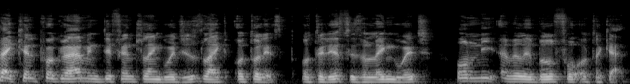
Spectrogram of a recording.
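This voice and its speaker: A man in his fifties from Quebec, a native French speaker with a Quebec French accent, presenting his skills with careful, hesitant speech and many pauses. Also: medium pitch, pushed and bright. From Quebec, Canada. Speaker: CAD programmer. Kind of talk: self-presentation video.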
